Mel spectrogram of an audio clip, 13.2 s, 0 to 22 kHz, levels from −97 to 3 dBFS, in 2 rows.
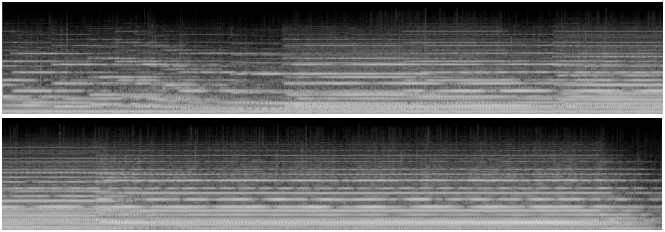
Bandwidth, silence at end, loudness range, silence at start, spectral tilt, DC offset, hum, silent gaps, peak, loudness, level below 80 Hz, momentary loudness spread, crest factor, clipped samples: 8.8 kHz; 0 s; 4 LU; 0 s; -7 dB/octave; under 0.1%; none; none; -4 dBFS; -18 LUFS; -32 dBFS; 7 LU; 12 dB; under 0.1%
